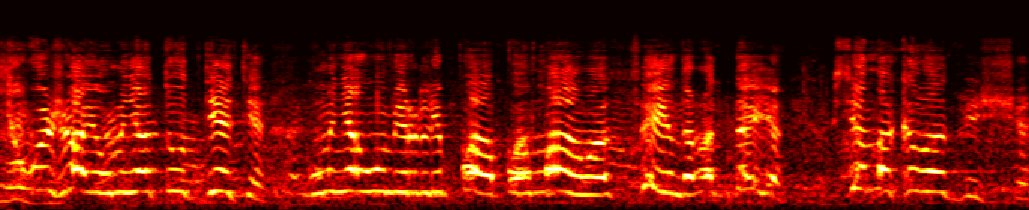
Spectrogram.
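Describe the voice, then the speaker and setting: Against crowd noise in the background, a woman speaks at an extremely high pitch and a fairly slow pace with ordinary pitch variation. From Ukraine. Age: 80s+. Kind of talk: street argument with young activists.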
